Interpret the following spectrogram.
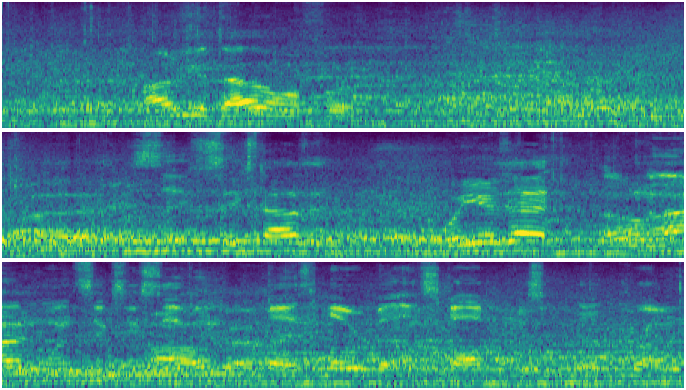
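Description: Voices talking in a large hall, off and on throughout, over a steady low hum.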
